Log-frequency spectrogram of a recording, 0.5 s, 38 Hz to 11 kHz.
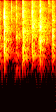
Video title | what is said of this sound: March 2016 Favorites - Laura Neuzeth | shake it up just so you can hear how liquidy it is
